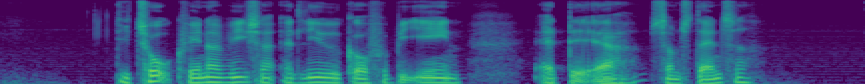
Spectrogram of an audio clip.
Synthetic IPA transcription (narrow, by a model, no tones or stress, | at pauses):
d̥it͡sʰo̝̰ːkʰʋe̝nɐʋḭːsɐʔæd̥liːʊð̞̩ˠɡ̥ɒ̰ːfɒ̽b̥ḭːe̝n | ʔæd̥e̝ʔæɐsɒ̽msd̥ænsəð̩ˠ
